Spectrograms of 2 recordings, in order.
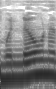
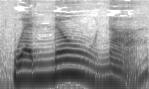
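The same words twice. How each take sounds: First: Said in the usual way. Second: Winona drawn out slowly as "weh-NOH-na"; colleague's Southern pronunciation. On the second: Retold or imitated. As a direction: stretch the middle of Winona, long lingering "no". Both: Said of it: "as she says it".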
